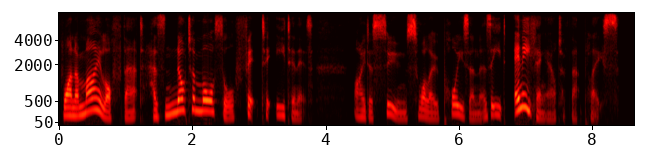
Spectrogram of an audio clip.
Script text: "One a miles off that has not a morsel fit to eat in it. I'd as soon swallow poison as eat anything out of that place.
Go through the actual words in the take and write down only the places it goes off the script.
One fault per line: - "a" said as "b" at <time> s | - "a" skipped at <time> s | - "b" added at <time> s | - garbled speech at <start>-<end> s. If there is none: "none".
- "miles" said as "mile" at 0.3 s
